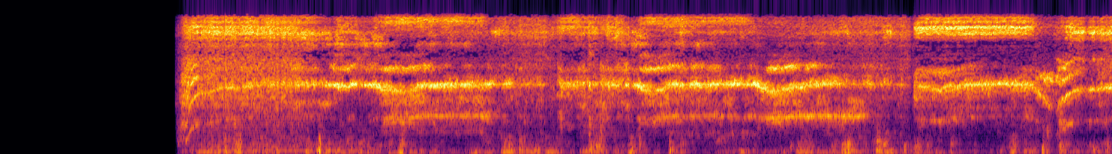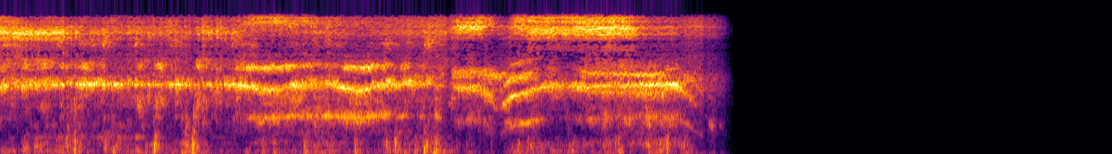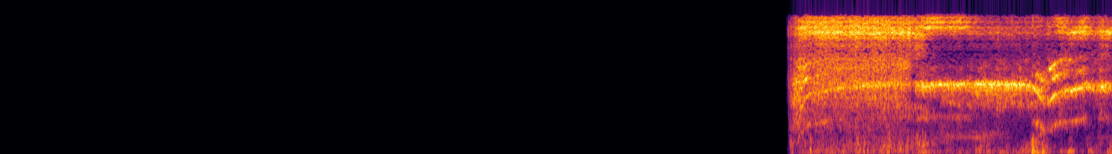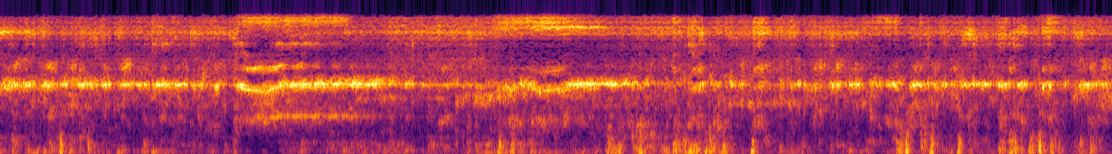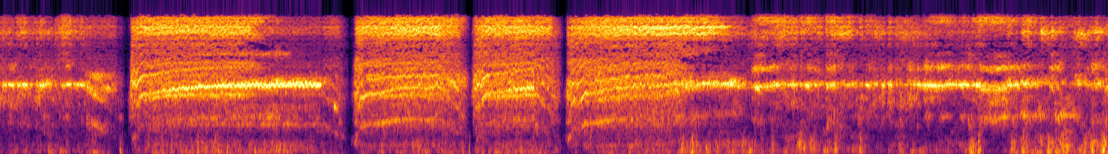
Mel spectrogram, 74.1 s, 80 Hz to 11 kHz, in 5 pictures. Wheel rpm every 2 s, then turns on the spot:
0, 120, 230, 230, 230, 230, 220, 200, 230, 230, 210, 200, 20, 0, 0, 0, 0, 0, 0, 0, 160, 220, 220, 230, 230, 230, 230, 240, 230, 230, 150, 190, 140, 130, 220, 230, 220.
none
